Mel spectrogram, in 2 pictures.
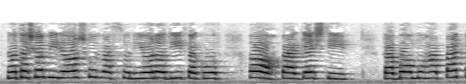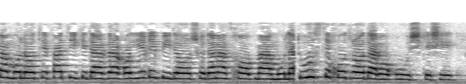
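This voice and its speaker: A woman narrating a novel as an audiobook in a measured, even reading. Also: high voice. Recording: dull echoey recording.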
